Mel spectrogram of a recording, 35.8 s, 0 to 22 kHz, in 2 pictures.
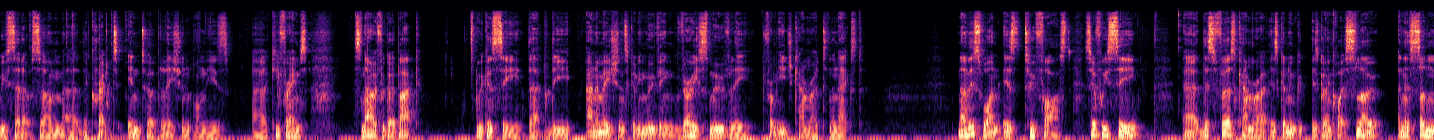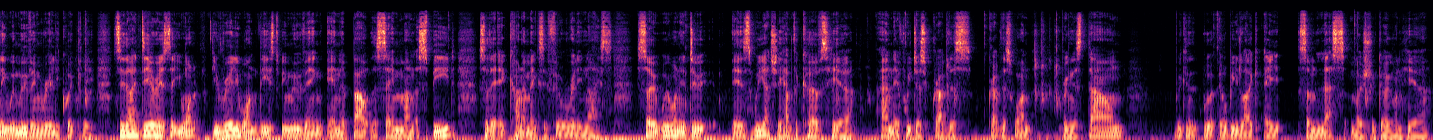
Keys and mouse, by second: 0.4 click, 1.2 b, 4.5-6.4 drag, 6.9 space, 13.9 space, 14.5-15.0 drag, 15.3 space, 18.9 space, 23.5-24.4 drag, 25.9 click, 27.7 middle click, 28.5 ctrl+middle click, 28.8 middle click, 29.7 g, 30.4 click, 30.8 g, 33.8-34.8 drag, 35.0 space.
